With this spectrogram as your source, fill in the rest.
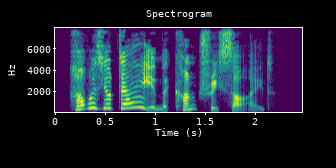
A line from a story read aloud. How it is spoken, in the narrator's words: I laugh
